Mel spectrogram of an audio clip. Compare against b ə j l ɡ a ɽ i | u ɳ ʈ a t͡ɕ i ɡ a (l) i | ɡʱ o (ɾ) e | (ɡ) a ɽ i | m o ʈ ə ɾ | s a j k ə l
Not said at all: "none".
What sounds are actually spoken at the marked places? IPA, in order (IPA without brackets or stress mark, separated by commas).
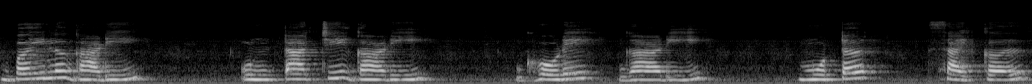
ɽ, ɽ, ɡ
